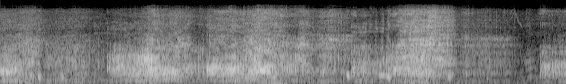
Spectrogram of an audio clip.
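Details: Ceffy and Oscar, a pair of pet Rottweilers, growl continuously while wrestling for a toy outdoors in their back yard; harsh rumbling snarls rise and fall, fading briefly near the end.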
